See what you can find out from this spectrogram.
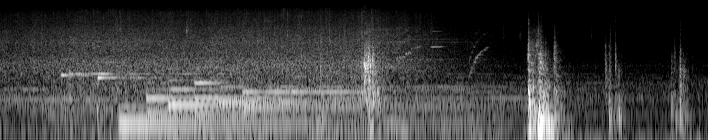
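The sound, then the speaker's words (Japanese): Steady rain hisses as the badly fitting old wooden door of an old coffee shop groans open with a long, drawn-out creak, followed by a few heavy knocks and clunks as the rain noise drops away. “立て付けの悪い古い木の扉を開けると、店の中は薄暗く、なかなか目が慣れなかった。”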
